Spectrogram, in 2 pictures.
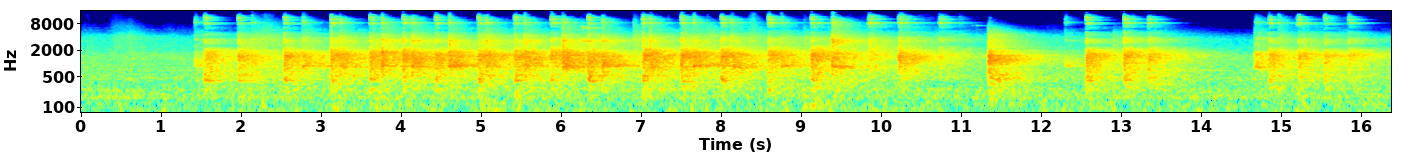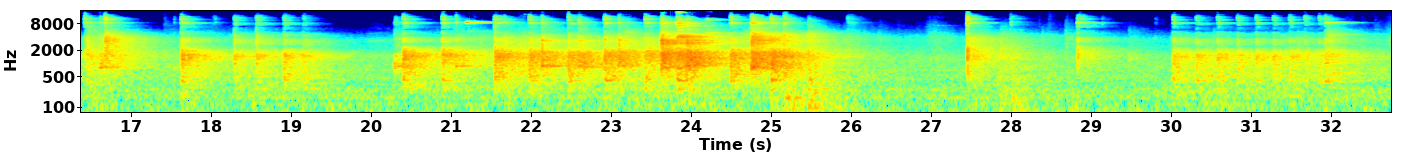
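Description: A table tennis ball clicking off the bats and table in fast rallies: runs of quick, evenly spaced clicks, broken by short pauses between points.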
